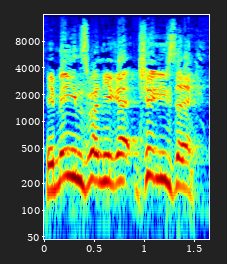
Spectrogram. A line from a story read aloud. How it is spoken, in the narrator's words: the class jock shouted up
